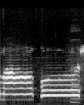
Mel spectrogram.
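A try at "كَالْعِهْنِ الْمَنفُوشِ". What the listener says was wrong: Jangan ditahan, jangan. Kal ihnil manfus. Nanti kalau dijeda jadi sakta hukumnya. Ya, jadi langsung berlanjut. Kal ihnil manfus. Ya, kal ihni, tidak kal ihni, tapi kal ihni. Ya, nyatu ya.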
